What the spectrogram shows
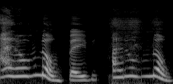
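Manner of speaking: high, playful, dismissive, teasing delivery. Showing how the other speaker always sounds: impression of the other speaker.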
